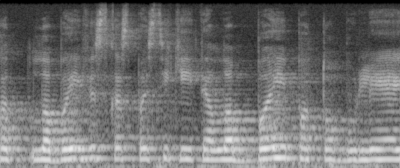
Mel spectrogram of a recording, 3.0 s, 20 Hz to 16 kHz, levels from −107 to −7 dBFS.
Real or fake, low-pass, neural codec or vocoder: real; 14.4 kHz; none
